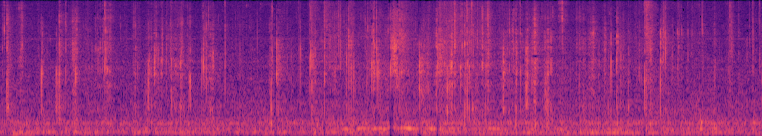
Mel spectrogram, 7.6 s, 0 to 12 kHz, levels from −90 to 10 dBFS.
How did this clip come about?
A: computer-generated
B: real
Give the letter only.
B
